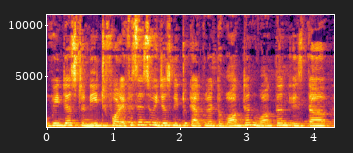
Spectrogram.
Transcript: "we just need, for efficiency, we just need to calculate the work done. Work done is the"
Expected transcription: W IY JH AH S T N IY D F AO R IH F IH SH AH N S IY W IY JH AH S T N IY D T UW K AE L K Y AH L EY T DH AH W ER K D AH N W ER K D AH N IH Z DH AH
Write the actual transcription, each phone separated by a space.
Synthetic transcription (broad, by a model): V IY JH AH S T N IY D F AO R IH F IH S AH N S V IY JH AH S T N IY D T UW K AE L K Y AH L EY T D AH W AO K D AH N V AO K D AH N IH Z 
